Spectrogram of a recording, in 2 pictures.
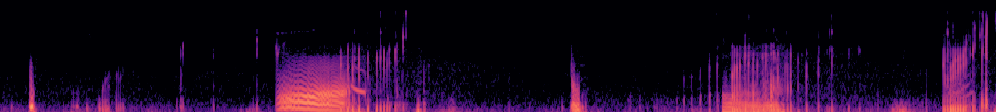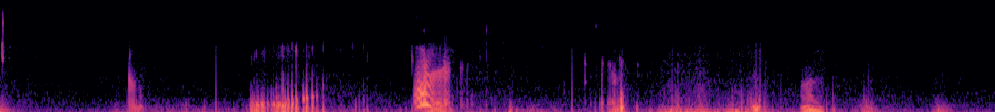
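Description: Loud stomach growls in bursts: long groaning rumbles and short squeaky gurgles separated by silence, typical of an empty stomach.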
